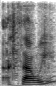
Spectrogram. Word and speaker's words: Samhain: I really should have memorized the pronunciation before I came. Samhain. Samhain. Samhain. Samhain. Samhain?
